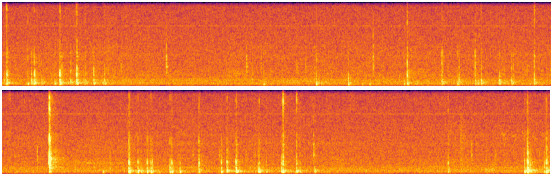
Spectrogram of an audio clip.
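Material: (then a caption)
Plastic. Fingers and nails strum across the plastic pins of a plastic paddle hairbrush. The result is quiet, scattered bursts of short, dry ticking and scratching with a bright, crisp edge, separated by near-silent pauses. Each flick dies away almost instantly.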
